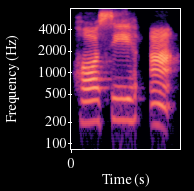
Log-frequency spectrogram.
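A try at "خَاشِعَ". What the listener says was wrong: nggak ada yang panjang shinnya gede khosyi'a khosyi'a khosyi'a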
